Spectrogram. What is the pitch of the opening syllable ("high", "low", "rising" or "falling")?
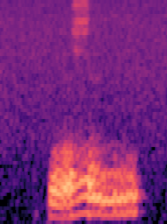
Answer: low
